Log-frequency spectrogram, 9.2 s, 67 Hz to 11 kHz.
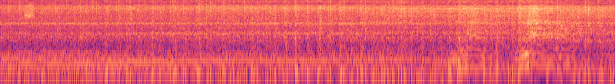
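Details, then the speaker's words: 1973 Suzuki GT550 two-stroke, about 5,800 miles, cold, choke off: burbling idle slightly low with a couple of quick throttle blips, still holding idle on its own; normal cold idle. "choke still off so that's why it's idling a little low right now she's cold but probably still holding idle on its own"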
